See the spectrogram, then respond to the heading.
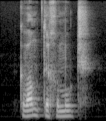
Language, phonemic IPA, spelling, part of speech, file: Dutch, /ˈkwɑm təɣəˈmut/, kwam tegemoet, verb, Nl-kwam tegemoet.ogg
- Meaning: singular past indicative of tegemoetkomen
